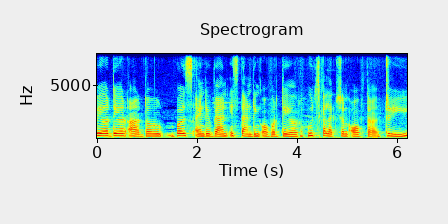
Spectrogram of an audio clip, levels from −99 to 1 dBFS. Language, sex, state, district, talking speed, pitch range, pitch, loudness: English, female, Haryana, Jhajjar, 165 wpm, 195-220 Hz, 200 Hz, -15 LUFS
